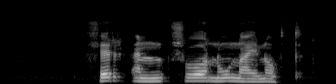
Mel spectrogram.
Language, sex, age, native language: Icelandic, male, 20-29, Icelandic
